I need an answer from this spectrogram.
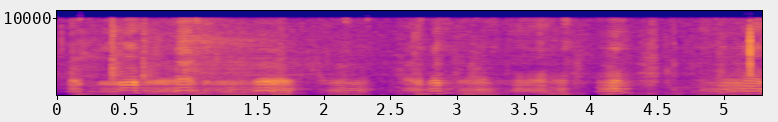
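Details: A litter of Hungarian Vizsla puppies, born 8 May 2012 and recorded 21 May 2012, whining continuously. Their thin, quavering, bending whimpers are layered over one another, with a few sharper yelps.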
